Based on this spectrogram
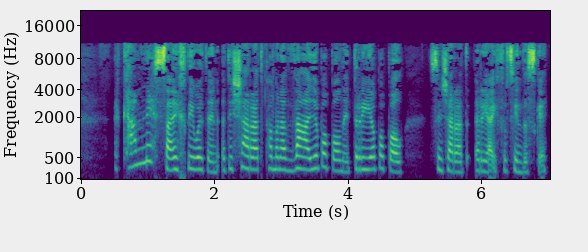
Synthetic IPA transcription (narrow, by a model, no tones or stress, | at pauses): əkʰamnɛsajχd̥iwɛdɨnədiʃaɾad̥pʰamanaðaɨɔbɔbɔlˠnedriɔbɔb̥ɔlˠ | sɨnʃaɾadəɾja̰jθʊtʰiːnðəskɨ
